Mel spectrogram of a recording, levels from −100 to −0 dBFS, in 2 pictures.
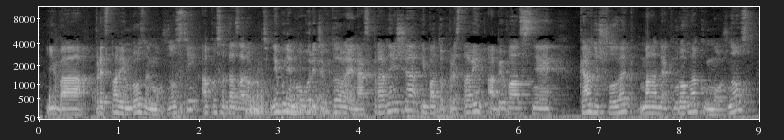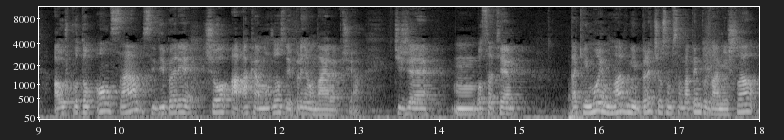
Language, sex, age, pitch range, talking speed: Slovak, male, 20-39, 120-145 Hz, 175 wpm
